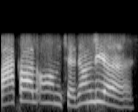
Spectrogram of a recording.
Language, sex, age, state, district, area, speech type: Maithili, female, 30-45, Bihar, Supaul, rural, conversation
